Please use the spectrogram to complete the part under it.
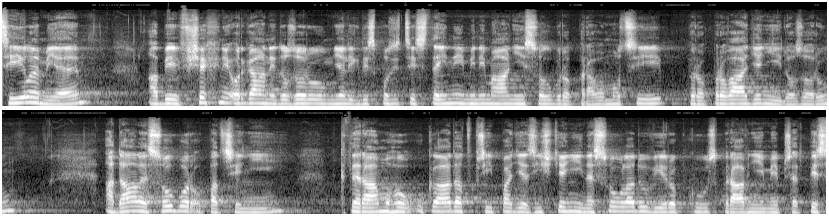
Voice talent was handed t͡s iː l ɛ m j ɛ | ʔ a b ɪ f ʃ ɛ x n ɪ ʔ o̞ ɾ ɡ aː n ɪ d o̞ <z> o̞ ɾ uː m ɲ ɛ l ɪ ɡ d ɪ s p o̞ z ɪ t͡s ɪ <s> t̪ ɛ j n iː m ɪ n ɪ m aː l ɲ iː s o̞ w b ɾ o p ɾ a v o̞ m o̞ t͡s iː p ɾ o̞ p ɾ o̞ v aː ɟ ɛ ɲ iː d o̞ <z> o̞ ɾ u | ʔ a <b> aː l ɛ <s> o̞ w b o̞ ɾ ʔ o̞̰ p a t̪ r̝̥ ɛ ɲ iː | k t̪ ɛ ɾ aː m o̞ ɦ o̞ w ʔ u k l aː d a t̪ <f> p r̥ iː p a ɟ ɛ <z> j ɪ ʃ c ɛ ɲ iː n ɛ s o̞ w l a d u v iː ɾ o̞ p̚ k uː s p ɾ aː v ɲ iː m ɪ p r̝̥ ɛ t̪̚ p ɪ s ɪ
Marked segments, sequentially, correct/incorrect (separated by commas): correct, correct, correct, incorrect, correct, correct, correct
